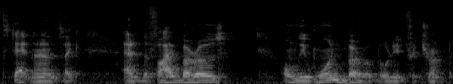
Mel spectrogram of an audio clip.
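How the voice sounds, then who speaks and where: With a New York accent, a man speaks in a very deep, low voice and a flat, monotone delivery, with audible room echo around him. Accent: New York City. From New York City, Queens (Flushing). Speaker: native dialect sample speaker. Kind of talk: casual storytelling monologue.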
